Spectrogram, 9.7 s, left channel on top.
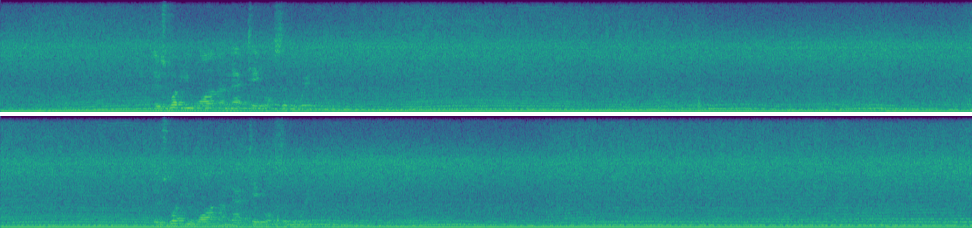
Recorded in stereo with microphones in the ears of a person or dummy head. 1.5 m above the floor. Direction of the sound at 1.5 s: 75° left (ahead or behind).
